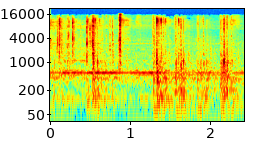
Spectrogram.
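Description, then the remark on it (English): Heavy thumps pound against a shaking door in an uneven, violent rhythm, several dull knocks followed by a loud thud over a low steady hum, with no one speaking. “Just as soon as I stopped again in concern, that the door began shaking with a violent rhythm, followed by a loud thud.”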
